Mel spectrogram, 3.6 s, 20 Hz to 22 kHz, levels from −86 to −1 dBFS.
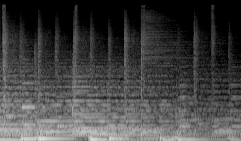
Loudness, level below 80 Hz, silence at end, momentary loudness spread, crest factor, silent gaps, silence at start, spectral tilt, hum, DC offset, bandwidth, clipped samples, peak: -24 LUFS; -30 dBFS; 0 s; 14 LU; 16 dB; none; 0 s; -7.5 dB/octave; none; under 0.1%; 14.5 kHz; under 0.1%; -6 dBFS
